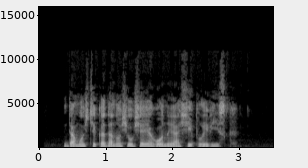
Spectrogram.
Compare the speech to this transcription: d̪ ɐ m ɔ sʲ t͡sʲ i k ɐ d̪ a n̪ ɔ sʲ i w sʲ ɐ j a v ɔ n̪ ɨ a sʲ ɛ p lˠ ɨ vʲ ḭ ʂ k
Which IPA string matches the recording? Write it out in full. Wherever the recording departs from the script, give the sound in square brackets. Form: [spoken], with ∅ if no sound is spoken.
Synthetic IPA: d̪ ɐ m ɔ sʲ t͡sʲ i k ɐ d̪ a n̪ ɔ sʲ i w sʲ ɐ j a [ɣ] ɔ n̪ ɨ a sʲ [i] p lˠ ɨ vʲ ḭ [s] k

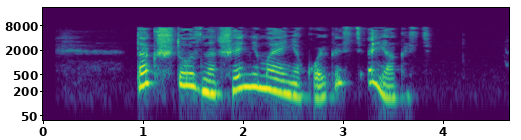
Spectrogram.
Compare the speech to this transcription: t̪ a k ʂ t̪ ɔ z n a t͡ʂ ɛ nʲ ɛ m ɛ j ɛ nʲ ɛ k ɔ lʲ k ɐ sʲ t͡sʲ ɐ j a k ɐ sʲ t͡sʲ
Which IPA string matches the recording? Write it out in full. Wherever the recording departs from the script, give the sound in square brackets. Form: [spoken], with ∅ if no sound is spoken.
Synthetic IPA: t̪ a k ʂ t̪ ɔ z n a t͡ʂ ɛ [nʲː] ɛ m [a] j ɛ nʲ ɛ k ɔ lʲ k ɐ sʲ t͡sʲ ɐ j a k ɐ sʲ t͡sʲ

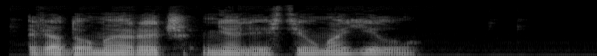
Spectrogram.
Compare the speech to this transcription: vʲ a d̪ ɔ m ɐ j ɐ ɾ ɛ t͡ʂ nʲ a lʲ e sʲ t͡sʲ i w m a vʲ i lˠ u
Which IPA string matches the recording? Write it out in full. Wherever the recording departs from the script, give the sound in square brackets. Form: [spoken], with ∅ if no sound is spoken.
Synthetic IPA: vʲ a d̪ ɔ m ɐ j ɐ ɾ ɛ t͡ʂ nʲ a lʲ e sʲ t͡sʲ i w m a [ɣʲ] i lˠ u

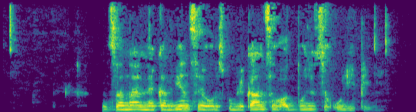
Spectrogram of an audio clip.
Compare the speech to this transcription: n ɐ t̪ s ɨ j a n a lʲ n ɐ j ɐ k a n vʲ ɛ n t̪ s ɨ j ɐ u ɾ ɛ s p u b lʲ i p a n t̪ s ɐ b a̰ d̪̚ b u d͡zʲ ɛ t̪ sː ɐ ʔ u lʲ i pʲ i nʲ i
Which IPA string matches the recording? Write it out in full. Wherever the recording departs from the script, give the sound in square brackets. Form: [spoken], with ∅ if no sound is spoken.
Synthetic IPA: n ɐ t̪ s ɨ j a n a lʲ n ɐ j ɐ k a n vʲ ɛ n t̪ s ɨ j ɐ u ɾ ɛ s p u b lʲ i [k] a n t̪ s ɐ [w] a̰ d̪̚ b u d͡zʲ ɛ t̪ sː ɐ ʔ u lʲ i pʲ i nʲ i

